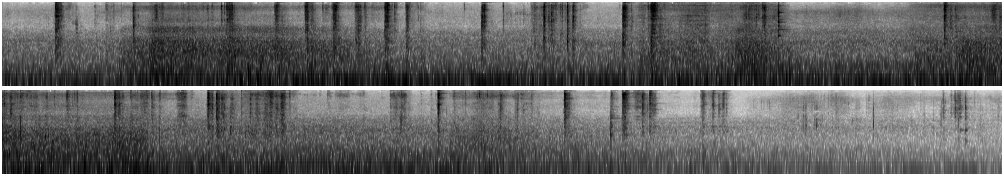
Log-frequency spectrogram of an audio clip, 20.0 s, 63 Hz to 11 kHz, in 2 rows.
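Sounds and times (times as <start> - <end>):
low steady rumble: 0.0 - 20.0
campfire crackling and popping: 0.5 - 8.0, 9.0 - 13.2.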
